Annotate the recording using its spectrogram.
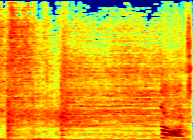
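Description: Hardcore punk band playing live through the PA: distorted electric guitars, bass and drum kit. Drum hits drive the first second, then the band holds a ringing chord.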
